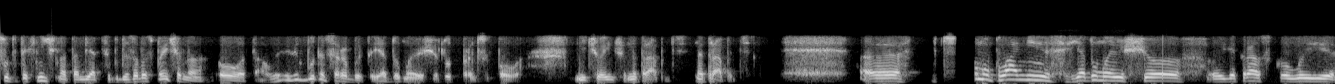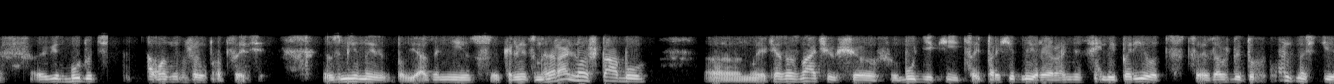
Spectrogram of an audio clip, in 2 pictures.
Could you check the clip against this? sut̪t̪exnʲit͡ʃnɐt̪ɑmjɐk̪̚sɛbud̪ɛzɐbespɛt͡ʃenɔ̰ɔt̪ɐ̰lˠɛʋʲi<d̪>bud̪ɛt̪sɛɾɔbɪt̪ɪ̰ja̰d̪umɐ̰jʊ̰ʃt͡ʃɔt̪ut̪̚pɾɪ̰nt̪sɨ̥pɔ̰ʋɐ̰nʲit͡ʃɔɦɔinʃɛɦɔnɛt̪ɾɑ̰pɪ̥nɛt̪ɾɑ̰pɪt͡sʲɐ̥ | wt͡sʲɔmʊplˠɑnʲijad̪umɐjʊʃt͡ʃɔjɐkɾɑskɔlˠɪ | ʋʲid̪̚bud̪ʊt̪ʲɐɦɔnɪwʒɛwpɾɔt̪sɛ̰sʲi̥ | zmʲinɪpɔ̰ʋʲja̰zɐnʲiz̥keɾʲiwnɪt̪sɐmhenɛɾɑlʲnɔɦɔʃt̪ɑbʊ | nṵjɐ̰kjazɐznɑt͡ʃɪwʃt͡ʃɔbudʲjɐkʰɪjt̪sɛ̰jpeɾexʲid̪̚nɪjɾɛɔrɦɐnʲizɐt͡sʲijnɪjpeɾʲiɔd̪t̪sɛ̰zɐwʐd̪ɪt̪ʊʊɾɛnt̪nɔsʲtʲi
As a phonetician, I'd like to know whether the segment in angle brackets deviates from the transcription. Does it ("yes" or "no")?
no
